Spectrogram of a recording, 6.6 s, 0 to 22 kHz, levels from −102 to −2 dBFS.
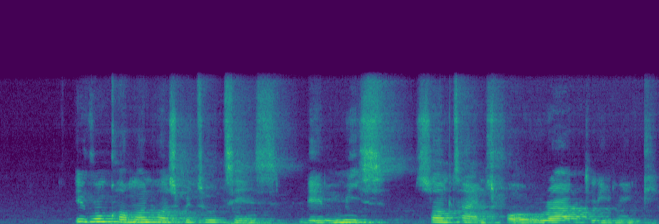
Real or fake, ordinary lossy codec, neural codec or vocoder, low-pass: fake; none; vocoder, 44.1 kHz, 128 mel bands, Pupu-Vocoder; 14.4 kHz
